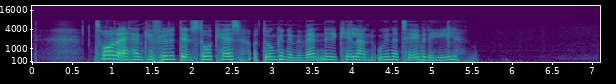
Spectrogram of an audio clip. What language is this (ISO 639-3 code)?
dan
